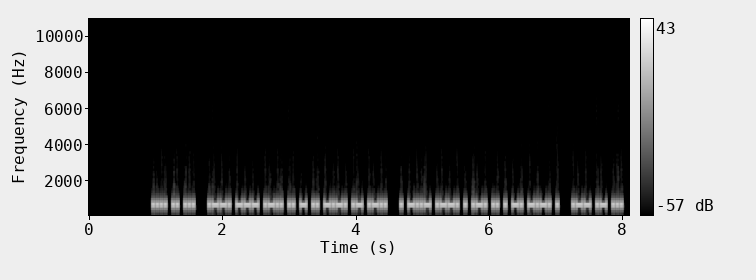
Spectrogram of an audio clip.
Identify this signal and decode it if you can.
Morse code, heard as a keyed tone, about 40 wpm, 700 Hz. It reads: HIS POLITICAL EXPERIENCE WAS
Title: Sentences from Top 1000 Words - Review Part 6 - 40wpm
